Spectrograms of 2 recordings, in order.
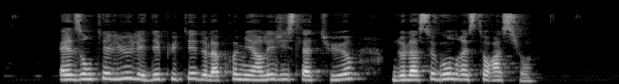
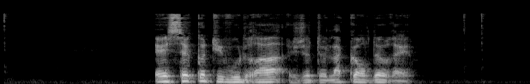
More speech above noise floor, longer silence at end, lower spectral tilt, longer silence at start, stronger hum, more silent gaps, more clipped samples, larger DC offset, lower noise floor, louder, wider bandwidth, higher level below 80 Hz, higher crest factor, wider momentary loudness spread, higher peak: second, 43 dB vs 48 dB; second, 0.85 s vs 1.2 s; second, -3.5 dB/octave vs -5 dB/octave; second, 0.6 s vs 1.55 s; neither; neither; neither; neither; second, -61 dBFS vs -68 dBFS; about the same, -18 LUFS vs -20 LUFS; about the same, 11.5 kHz vs 11.5 kHz; second, -66 dBFS vs -50 dBFS; about the same, 18 dB vs 20 dB; second, 7 LU vs 12 LU; about the same, -2 dBFS vs -4 dBFS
